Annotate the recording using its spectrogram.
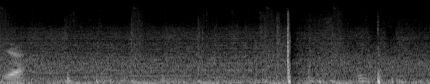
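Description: A football struck hard with a single sharp kick about three seconds in, followed just before the end by a second, softer knock as the ball lands or hits something, over background music.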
